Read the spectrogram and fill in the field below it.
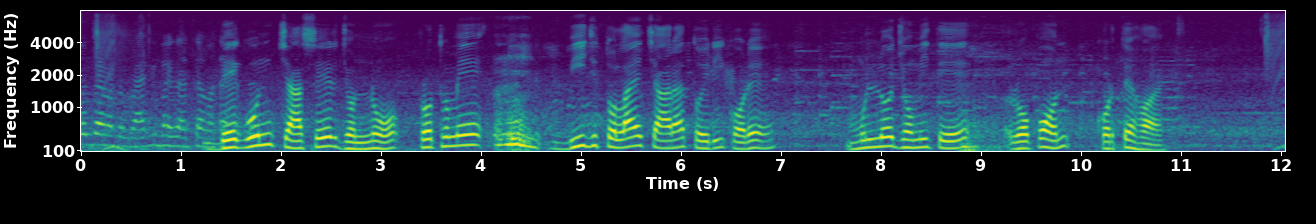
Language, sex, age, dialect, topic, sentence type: Bengali, male, 18-24, Standard Colloquial, agriculture, statement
